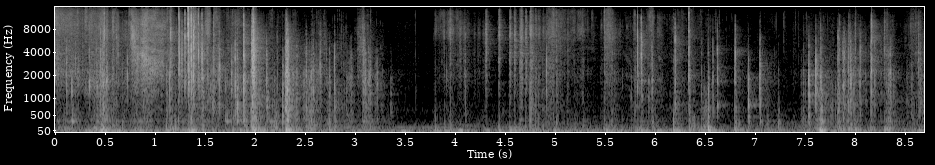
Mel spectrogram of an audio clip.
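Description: A large open newsprint newspaper lies spread flat while fingertips and long nails rub and scratch across its pages, and the sheets are lifted and turned. Dense, bright crinkling and papery scraping come in irregular bursts, with a brief quieter stretch partway through. The sound stays close and dry, with no lingering ring.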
